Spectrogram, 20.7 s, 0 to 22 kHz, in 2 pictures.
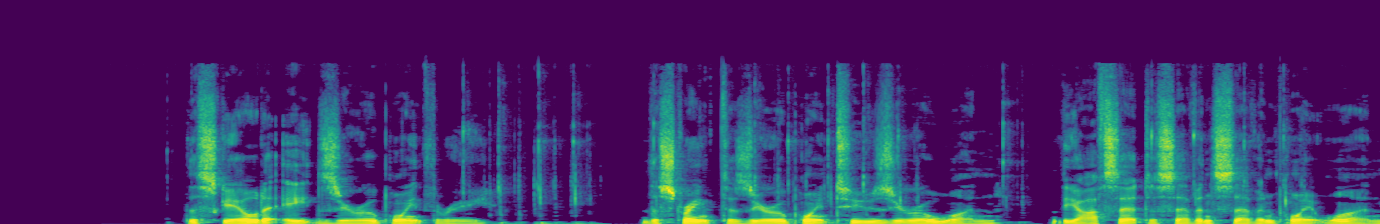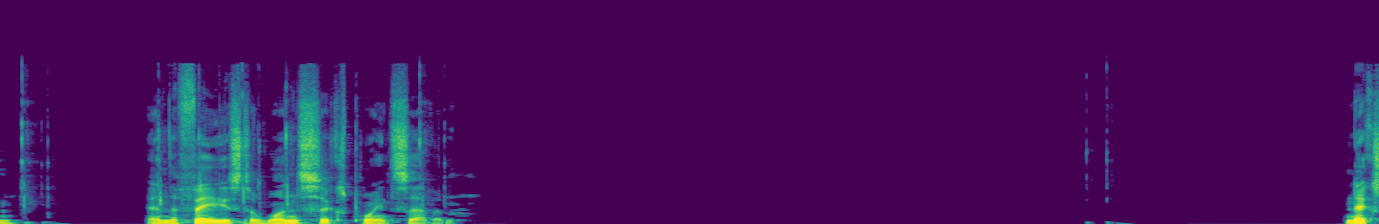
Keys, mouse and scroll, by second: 1.5 click, 9.0 KP_7.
